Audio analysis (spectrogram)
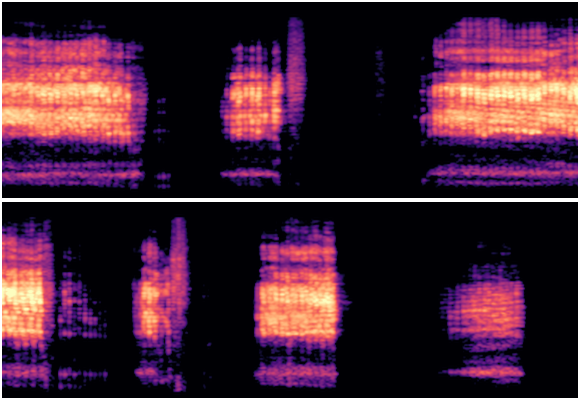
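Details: Llama calling in a series of harsh, buzzy, nasal bursts, each lasting from under a second to about two seconds, separated by short silent gaps, with no other sounds heard.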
